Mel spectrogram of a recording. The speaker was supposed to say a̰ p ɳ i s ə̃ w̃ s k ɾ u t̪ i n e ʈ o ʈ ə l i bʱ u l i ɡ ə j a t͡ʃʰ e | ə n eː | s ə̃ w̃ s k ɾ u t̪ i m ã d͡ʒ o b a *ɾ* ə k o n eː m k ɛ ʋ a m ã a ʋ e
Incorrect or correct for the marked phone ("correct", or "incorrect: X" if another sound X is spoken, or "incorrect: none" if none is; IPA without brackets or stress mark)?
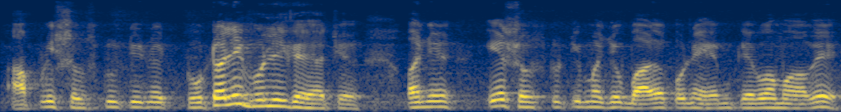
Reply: incorrect: ɭ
